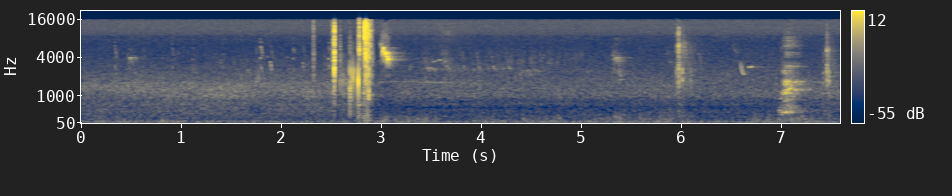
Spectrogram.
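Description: Outdoor ambience with a low rumble of wind and a few short, high bird chirps, broken by a loud cluster of sharp cracks about two and a half seconds in and a shorter one near the end.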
